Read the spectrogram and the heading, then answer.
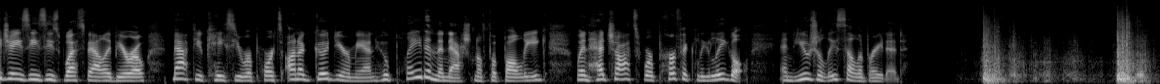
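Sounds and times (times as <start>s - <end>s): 
speech: 0.0s - 9.1s, 11.4s - 11.5s
sledgehammer knocking apart a plastic shed toppled by a monsoon storm: 9.8s - 11.5s.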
